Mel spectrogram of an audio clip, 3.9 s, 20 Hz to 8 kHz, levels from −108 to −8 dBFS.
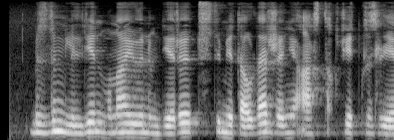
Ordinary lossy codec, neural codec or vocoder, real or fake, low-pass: none; none; real; none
